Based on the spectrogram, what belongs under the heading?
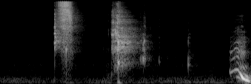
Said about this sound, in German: Willst du das Bier öffnen zuerst oder ich? Ja, ich öffne es mal. Aber machst du das eigentlich, dass du oben drauf klopfen, das bei Dosen, das mache ich immer. So, pass auf, jetzt kommt's.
